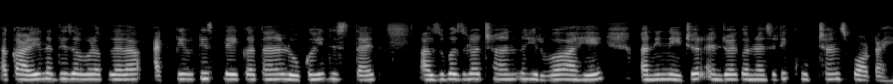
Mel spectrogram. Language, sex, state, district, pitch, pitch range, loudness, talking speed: Marathi, female, Karnataka, Belgaum, 235 Hz, 225-245 Hz, -21 LUFS, 145 wpm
